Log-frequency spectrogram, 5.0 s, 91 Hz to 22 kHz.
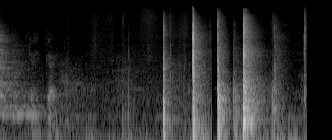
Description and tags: My teacher is walking up these stairs using an AKG C1000 and my mac.
natural, hit, steps, beats, click, walking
